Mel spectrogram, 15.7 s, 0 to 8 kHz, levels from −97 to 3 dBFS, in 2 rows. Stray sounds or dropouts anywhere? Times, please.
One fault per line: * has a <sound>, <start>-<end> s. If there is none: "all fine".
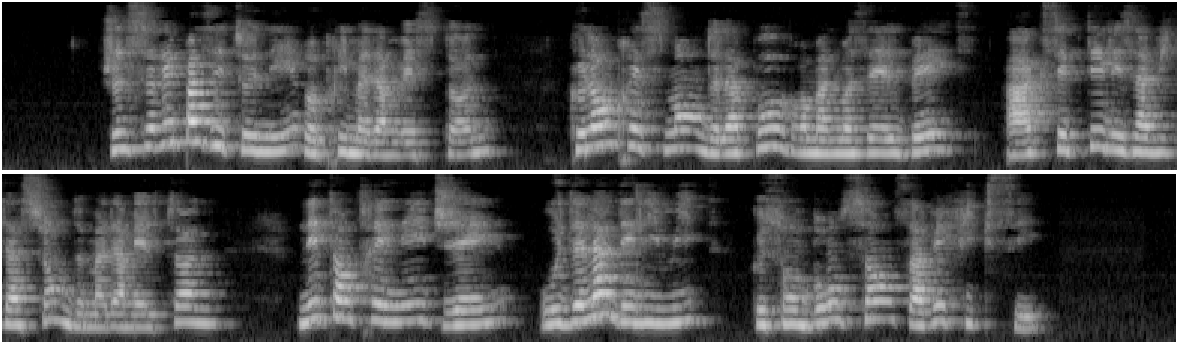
all fine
